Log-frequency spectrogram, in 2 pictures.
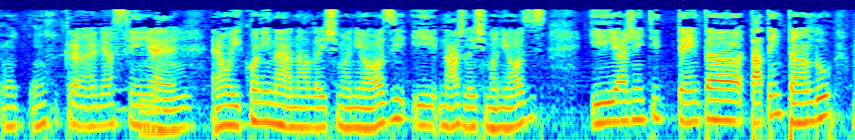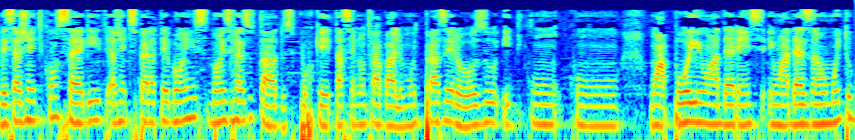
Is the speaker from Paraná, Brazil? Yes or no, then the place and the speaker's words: no; Carnaíba, Pernambuco, Brazil; por ser filho da terra, sou de Carnaíba.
